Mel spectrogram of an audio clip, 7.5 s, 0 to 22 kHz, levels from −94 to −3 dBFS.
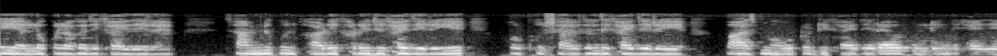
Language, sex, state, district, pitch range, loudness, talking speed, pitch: Hindi, female, Bihar, Araria, 185-200 Hz, -18 LUFS, 270 wpm, 195 Hz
